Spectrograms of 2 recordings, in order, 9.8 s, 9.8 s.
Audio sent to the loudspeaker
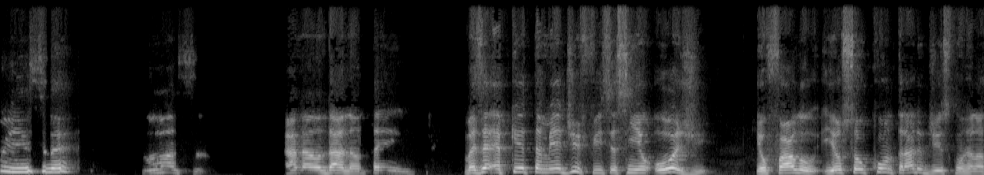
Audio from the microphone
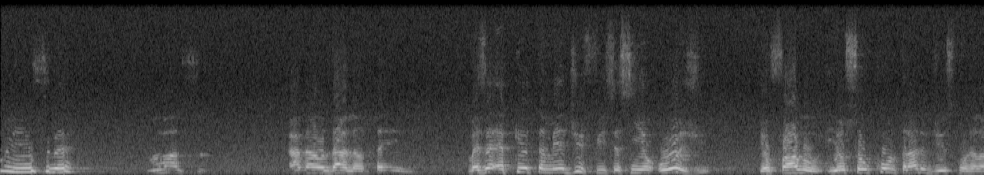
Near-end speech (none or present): none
